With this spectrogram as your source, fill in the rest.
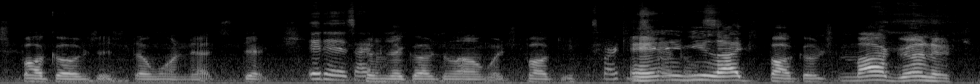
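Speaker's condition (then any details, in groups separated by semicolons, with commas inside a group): Cerebral palsy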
